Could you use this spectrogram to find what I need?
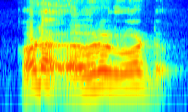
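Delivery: high, loud bully's yell; threatening shout. Acted. Thug yelling at the man to hand over the money. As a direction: scream the order at him. Skit thug's final demand.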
